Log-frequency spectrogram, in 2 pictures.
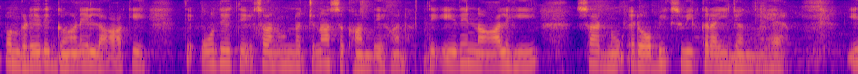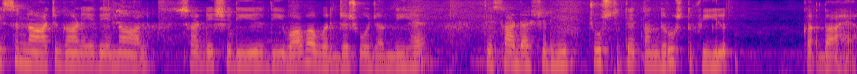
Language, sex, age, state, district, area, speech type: Punjabi, female, 30-45, Punjab, Kapurthala, urban, spontaneous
